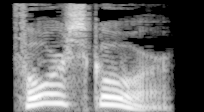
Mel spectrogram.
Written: fourscore

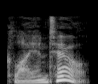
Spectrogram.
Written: clientele

